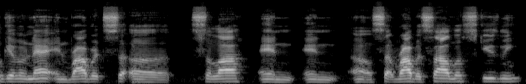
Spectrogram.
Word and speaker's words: Saleh: I know I keep can't getting pronounce his last Salah. It's Salah, Robert Salah.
